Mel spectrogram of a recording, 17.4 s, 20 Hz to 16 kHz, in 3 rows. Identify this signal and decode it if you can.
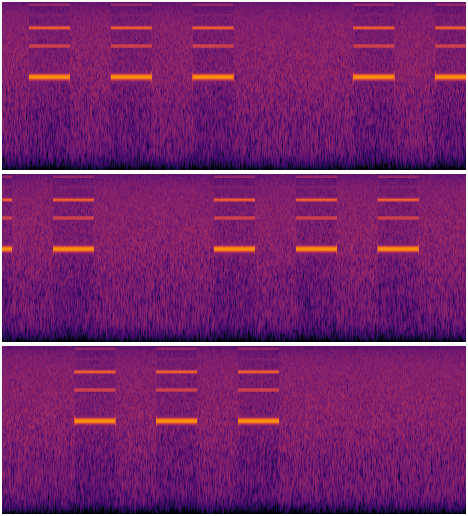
Alarm pattern, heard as an alarm's beeps, played four times, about 2950 Hz. Temporal three. Smoke or fire, evacuate.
